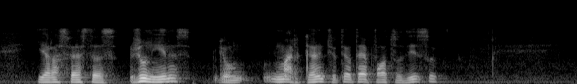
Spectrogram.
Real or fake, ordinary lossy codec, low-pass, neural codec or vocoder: real; none; 5.4 kHz; none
